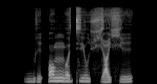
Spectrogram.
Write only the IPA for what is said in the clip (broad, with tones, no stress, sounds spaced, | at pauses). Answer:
b i˨˩ ʔ ɔ˥ ŋʷ e˧˥ tʲ ɨ˦˨ w ç ɑ˩˥ ç i˩˥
